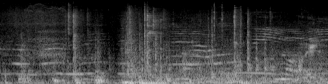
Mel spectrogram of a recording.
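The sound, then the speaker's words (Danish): An old train door is worked open with a few heavy mechanical clunks and rattles as passengers get off a train at Berlin's main station, while adults and children talk in the background of the busy, echoing station. “Det er sådan en gammel dør, Emil. Prøv lige at se, du skal gøre sådan her.”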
